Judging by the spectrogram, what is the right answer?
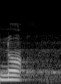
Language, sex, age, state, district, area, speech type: Bodo, female, 18-30, Assam, Kokrajhar, rural, read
